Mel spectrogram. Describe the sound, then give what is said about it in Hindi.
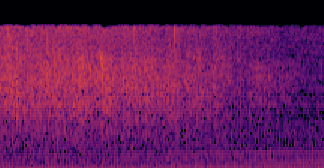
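Audience applause at a welcome ceremony, a dense, steady patter of many clapping hands that holds evenly throughout, slightly muffled. “आपकी करतल ध्वनि का साथ भी मुझे चाहिए”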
